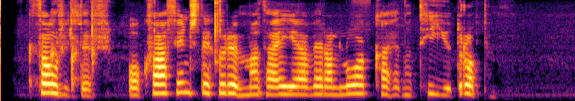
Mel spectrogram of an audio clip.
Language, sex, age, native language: Icelandic, female, 40-49, Icelandic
